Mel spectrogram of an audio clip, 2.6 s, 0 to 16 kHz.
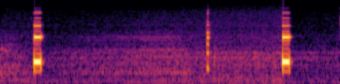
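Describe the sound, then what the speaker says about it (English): An XP Deus 2 metal detector gives three short, sharp electronic beeps, widely spaced against near silence, with the middle one fainter and briefer. "some of your iron may give high tone reading a 9 on this machine"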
